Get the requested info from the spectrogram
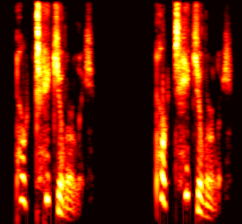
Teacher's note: Stress on the second syllable.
